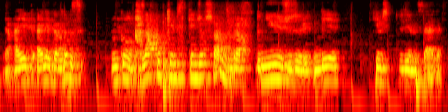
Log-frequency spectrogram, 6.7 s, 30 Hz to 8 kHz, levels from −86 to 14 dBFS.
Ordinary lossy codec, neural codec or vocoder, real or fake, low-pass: Opus, 64 kbps; none; real; 7.2 kHz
